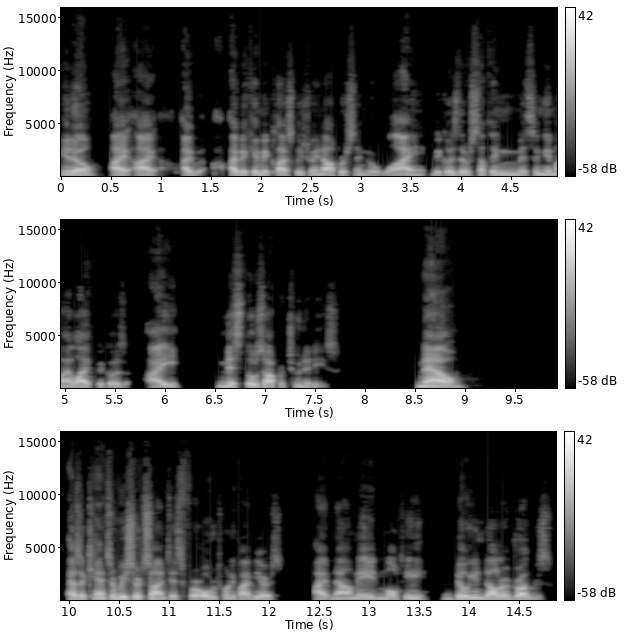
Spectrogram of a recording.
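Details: Adult man, self-described lifelong stutterer, reports daily disfluency, can hide it when singing as a classically trained opera singer; word repetitions heard; stuttering.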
